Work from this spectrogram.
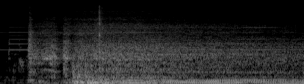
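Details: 2013 Hyundai Sonata after repairing a check-engine fault (P06A5 sensor reference voltage D circuit high, with P0193) and a drivability issue: brief crank, the engine fires promptly and holds a steady, even idle; the check-engine light is gone.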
